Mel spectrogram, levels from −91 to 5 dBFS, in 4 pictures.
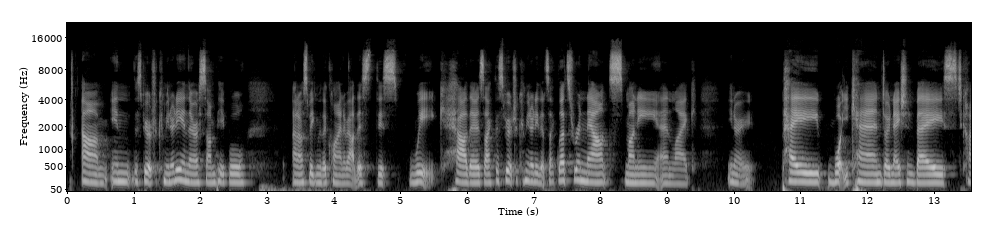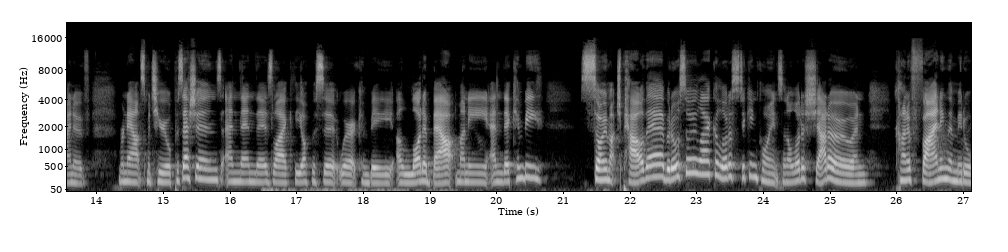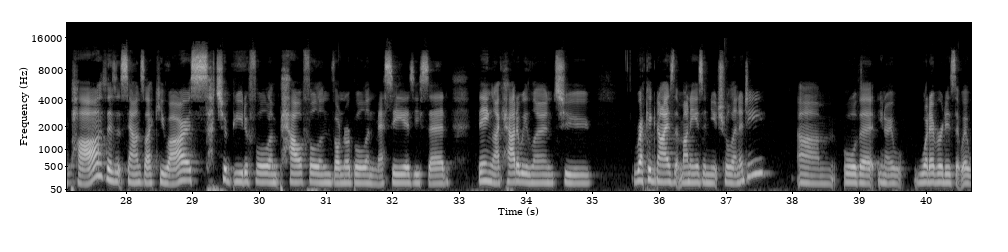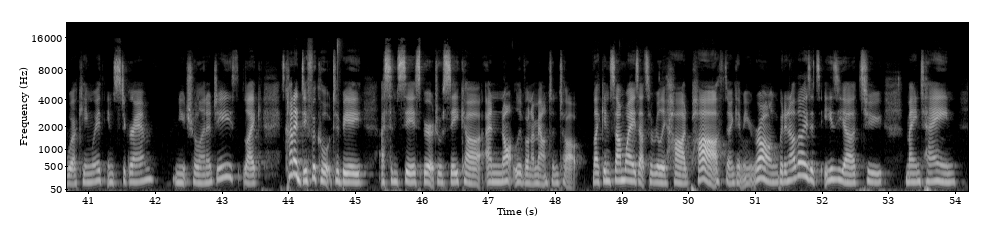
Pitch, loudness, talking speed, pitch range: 170 Hz, -25 LUFS, 195 wpm, 160-190 Hz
